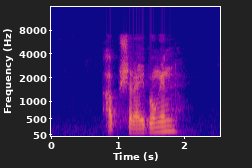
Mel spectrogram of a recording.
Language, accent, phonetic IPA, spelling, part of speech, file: German, Austria, [ˈapʃʁaɪ̯bʊŋən], Abschreibungen, noun, De-at-Abschreibungen.ogg
- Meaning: plural of Abschreibung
